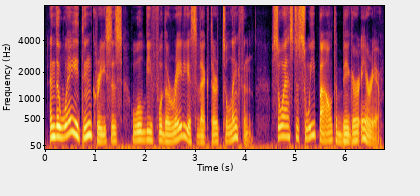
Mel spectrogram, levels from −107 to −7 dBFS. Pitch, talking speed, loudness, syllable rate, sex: 135 Hz, 185 wpm, -18 LUFS, 4.7 syllables/s, male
